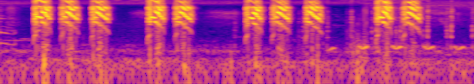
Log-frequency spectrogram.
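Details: Ringneck parrot calling with strident, rasping screeches in quick groups of two or three; soft low hooting notes of another bird near the end.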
